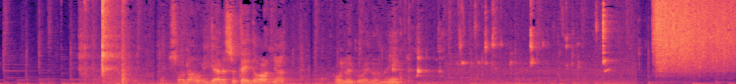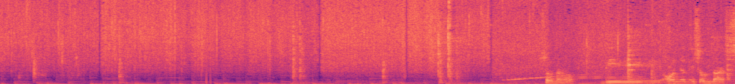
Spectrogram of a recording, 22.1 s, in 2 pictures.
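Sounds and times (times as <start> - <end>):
onions sizzling in a frying pan: 9.8 - 22.0.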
